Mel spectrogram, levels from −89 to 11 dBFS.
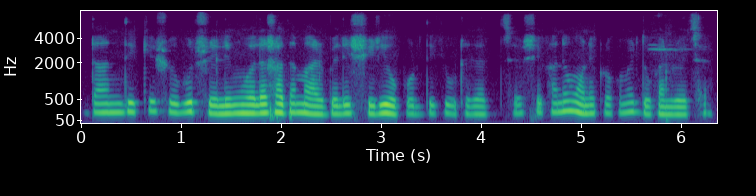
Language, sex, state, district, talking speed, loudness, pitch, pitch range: Bengali, female, West Bengal, Darjeeling, 140 wpm, -18 LUFS, 180 Hz, 170-195 Hz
